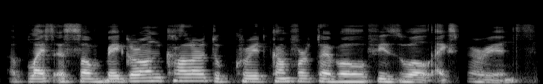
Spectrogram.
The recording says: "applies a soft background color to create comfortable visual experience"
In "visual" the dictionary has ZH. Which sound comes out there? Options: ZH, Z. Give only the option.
Z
